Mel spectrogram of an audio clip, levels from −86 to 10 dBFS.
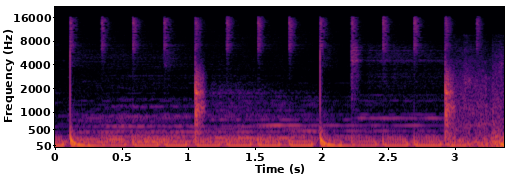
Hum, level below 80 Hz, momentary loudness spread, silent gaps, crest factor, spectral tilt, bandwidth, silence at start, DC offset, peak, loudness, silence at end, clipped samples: none; -34 dBFS; 5 LU; none; 16 dB; -5.5 dB/octave; 17 kHz; 0 s; under 0.1%; -14 dBFS; -32 LUFS; 0 s; under 0.1%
